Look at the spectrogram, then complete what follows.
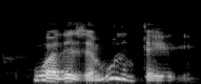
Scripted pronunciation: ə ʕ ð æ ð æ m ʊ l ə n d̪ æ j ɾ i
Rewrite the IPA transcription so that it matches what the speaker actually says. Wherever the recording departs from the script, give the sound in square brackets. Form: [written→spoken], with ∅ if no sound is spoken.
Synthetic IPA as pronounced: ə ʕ ð æ [ð→z] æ m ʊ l ə n [d̪→t̪] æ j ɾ i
